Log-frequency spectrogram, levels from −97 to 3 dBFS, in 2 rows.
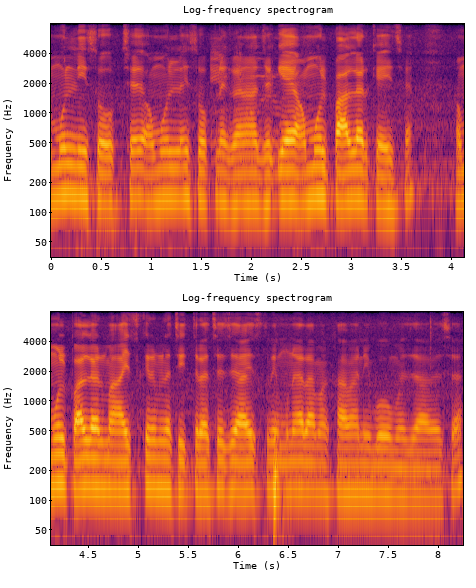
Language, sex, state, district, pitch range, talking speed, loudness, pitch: Gujarati, male, Gujarat, Gandhinagar, 120-130 Hz, 210 wpm, -18 LUFS, 125 Hz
